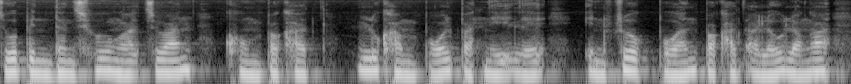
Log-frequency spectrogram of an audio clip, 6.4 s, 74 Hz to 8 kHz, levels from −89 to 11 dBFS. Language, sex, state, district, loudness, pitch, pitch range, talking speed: Mizo, female, Mizoram, Aizawl, -16 LUFS, 135 Hz, 130-145 Hz, 160 wpm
